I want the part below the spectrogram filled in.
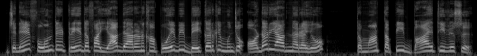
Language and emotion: Sindhi, angry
